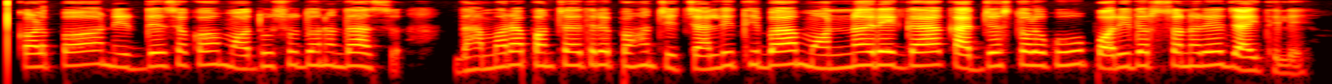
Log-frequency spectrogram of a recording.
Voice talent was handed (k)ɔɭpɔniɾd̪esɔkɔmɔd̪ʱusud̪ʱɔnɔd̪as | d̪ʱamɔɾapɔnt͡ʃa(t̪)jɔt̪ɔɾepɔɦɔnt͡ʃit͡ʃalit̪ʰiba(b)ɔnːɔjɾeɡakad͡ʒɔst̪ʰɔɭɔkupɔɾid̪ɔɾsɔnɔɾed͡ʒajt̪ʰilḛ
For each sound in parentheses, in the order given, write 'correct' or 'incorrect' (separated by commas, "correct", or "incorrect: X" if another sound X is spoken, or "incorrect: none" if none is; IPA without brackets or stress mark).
correct, incorrect: none, incorrect: m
